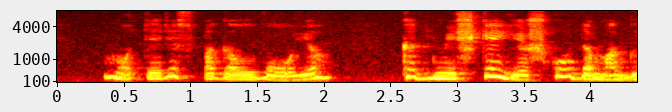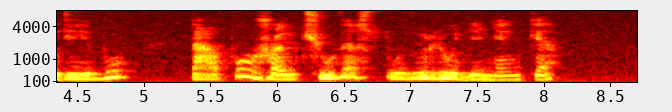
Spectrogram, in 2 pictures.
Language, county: Lithuanian, Panevėžys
